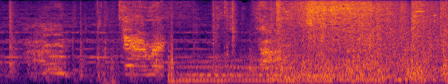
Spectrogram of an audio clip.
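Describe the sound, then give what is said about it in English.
A television set being carried downstairs to a basement during a quarrel smashes with a heavy boom, followed by a sustained harsh burst of crashing, rattling debris, while a voice yells over the first part of the impact. “Nice going, asshole! You smashed it! You were taking it downstairs!”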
